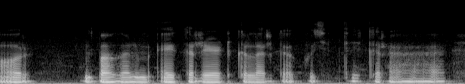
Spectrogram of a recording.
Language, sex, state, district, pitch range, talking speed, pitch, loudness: Hindi, male, Jharkhand, Palamu, 110-135 Hz, 140 wpm, 120 Hz, -19 LUFS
